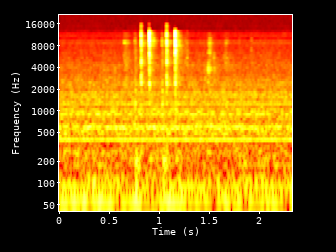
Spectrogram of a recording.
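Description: A few faint, quick computer clicks about a second in, as an icon is clicked on a laptop, over a faint steady hum.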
